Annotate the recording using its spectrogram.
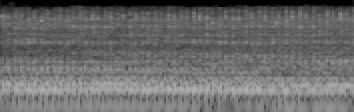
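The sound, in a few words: motorcycle engine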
